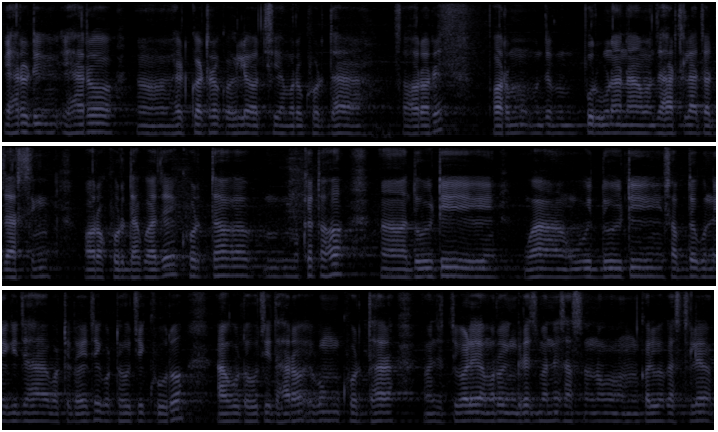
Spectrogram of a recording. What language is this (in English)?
Odia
